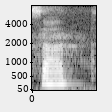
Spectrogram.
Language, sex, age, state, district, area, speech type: Nepali, female, 30-45, West Bengal, Jalpaiguri, rural, read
